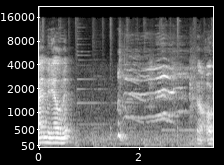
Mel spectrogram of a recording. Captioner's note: laughter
